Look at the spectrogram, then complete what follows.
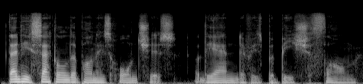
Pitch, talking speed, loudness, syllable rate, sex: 90 Hz, 215 wpm, -22 LUFS, 5.3 syllables/s, male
